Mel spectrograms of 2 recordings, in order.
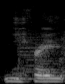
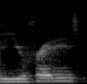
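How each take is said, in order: First: The word is said in a garbled, distorted form. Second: The word is said in its usual standard form. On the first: The speaker calls it wrong. "I was butchering it and saying the" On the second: The speaker calls it right. "I know it's the Euphrates"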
